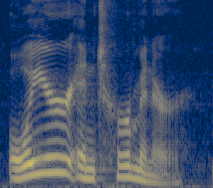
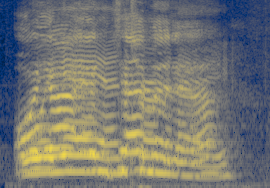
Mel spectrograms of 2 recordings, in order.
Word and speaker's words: Oyer and Terminer: Governor William Phipps ordered the establishment of a special court of Oyer and Terminer. – You're pronouncing that wrong. It's Oyer and Terminer. – Oyer and Terminer? – Oyer and Terminer. – There you go.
